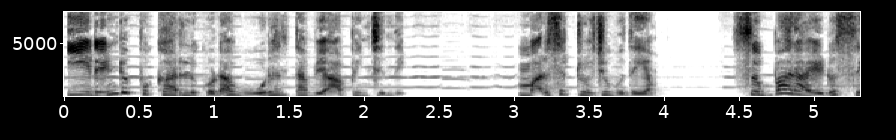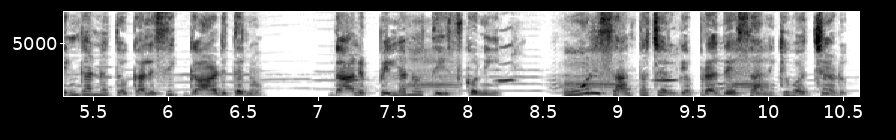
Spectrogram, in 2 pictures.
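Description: A woman narrating a village moral story in a scripted storybook style, with clear, even delivery. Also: medium pitch, moderate pace, faint music behind.

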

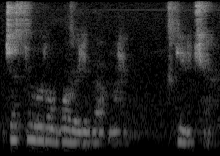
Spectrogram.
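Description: A woman's voice: mid-range voice, steady tone, quick pace, reverberant, noisy background, lightly acted. An actress playing an anxious, earnest, introspective teenage girl in a video game, understated and uneasy. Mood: uneasy, evasive.

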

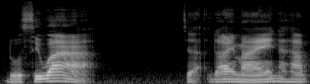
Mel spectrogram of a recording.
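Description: A man's voice: medium pitch, takes it slowly. A man from Thailand hosting a casual step-by-step phone tutorial, chatty and polite. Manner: chatty, polite, many ครับ and ฮะ particles. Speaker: tech tutorial host.

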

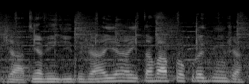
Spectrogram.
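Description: A man's voice: mid-range voice, steady tone, fast talker, music in the background. A man with a Brazilian accent chatting casually as an interviewed prize winner. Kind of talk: casual chat.

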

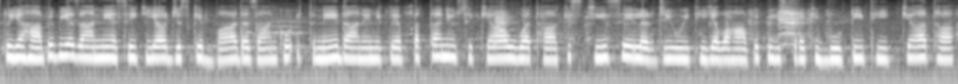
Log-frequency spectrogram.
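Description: Woman from Pakistan, casual vlog, phone at arm's length, outdoors, even tone, dull lo-fi audio. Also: medium pitch, normal speed, few pauses, slight background noise. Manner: chatty, reminiscing, many fillers. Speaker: vlogger. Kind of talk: casual walking vlog narration. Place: outdoors in a mountain village. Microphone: phone held at arm's length.

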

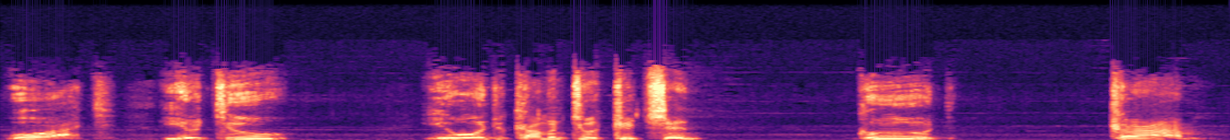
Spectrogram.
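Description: An actor playing an unhinged, paranoid man who taunts from hiding in a video game, with a creaky voice and erratic muttering. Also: very high-pitched, lively intonation, slow, warm tone, dry recording, exaggerated voice. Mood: scornful.

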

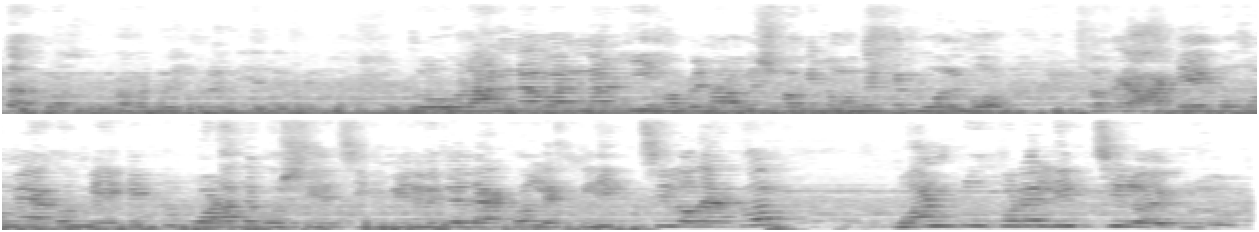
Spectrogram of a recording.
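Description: A young woman chatting to viewers in a home vlog, her voice hoarse as she cooks in the kitchen. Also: sits high. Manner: chatty, addresses viewers directly. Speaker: vlogger. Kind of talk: casual home vlog narration. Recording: echoey room with household noise.

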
